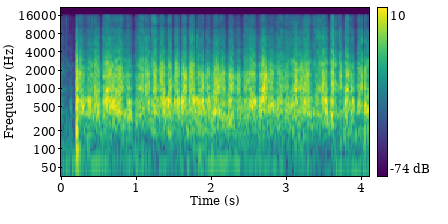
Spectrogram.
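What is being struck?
Rigid cardboard box.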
